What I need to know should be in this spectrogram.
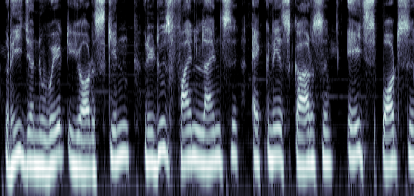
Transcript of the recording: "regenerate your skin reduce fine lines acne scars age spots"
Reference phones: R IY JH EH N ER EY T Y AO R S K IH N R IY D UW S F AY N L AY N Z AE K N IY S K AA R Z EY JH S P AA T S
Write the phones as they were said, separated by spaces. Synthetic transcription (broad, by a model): R IY JH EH N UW EY T Y AO R S K IH N R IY D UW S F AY N L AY N S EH K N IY S K AA R S EY JH S P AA T S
